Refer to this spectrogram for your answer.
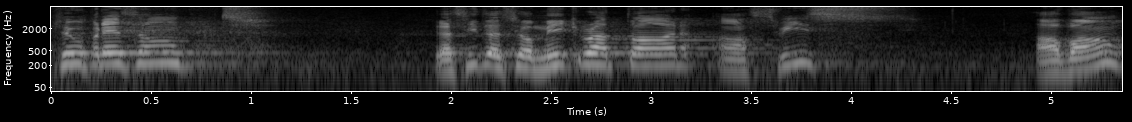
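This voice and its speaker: In a strong Bernese Oberland accent, a man talks at a very slow pace with long, frequent pauses. His voice is high, with ordinary pitch variation. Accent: strong Bernese Oberland Swiss German. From Bernese Oberland, Switzerland. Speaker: border guard commander. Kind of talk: conference talk.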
